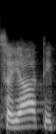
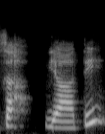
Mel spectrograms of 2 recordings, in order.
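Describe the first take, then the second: First: The two words run together with no h. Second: A light h sound separates the two words. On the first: The speaker calls it wrong. "ಸಯಾತಿ ಕೂಡ್ಸ್ಬೇಡಿ" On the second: The speaker calls it right. "ಅಲ್ಲಿ ನಾವು ಸ್ವಲ್ಪ ಹ ಉಚ್ಚಾರಣೆ ಮಾಡ್ತೇವೆ"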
